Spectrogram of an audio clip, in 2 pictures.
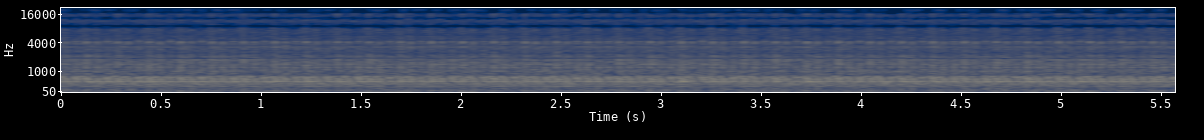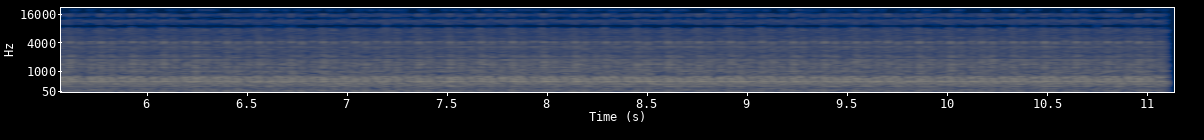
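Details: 2012 Honda Odyssey engine at steady idle: fast, fairly regular light rattle, roughly two beats a second, over the engine hum; engine rattle at idle, cause not yet pinned down.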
